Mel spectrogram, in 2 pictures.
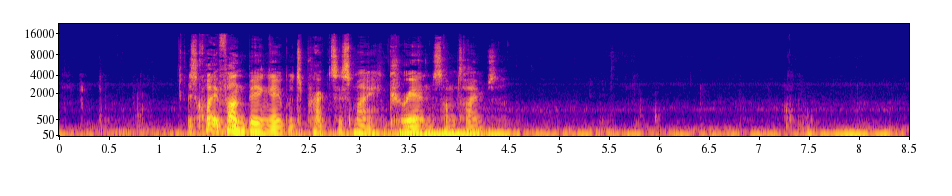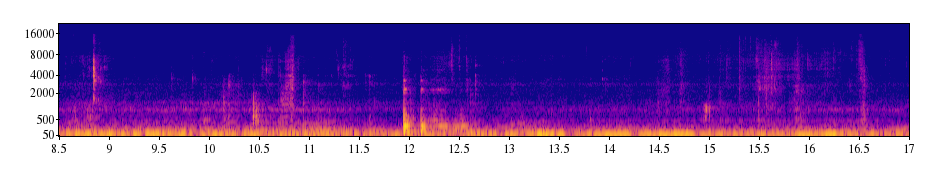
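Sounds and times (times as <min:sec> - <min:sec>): low steady hum: 0:00.0 - 0:17.0
chewing with wet mouth clicks: 0:08.6 - 0:11.8.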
